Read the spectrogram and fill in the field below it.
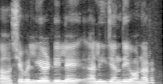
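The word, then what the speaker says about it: Chevalier de la Légion d'honneur: के द्वारा ये पुरस्कार शेवेलियर डी ले लीजन डी ऑनर, चूंकि ये फ्रांस का पुरस्कार है तो फ्रेंच भाषा में ऐसे इसको प्रोनाउंस किया जाता है।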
